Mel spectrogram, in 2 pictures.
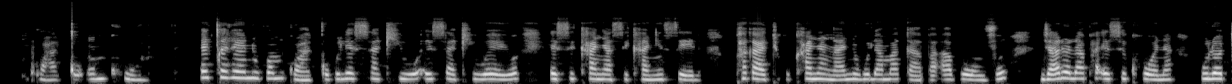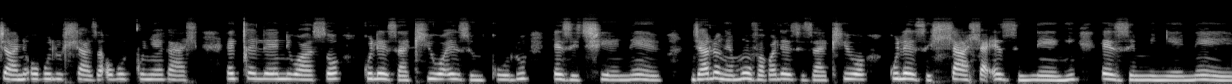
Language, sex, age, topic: North Ndebele, female, 18-24, education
